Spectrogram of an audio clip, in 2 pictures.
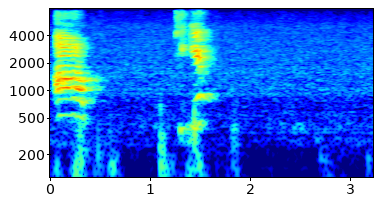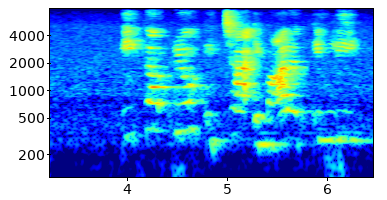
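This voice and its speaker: Woman teacher, very high voice, patient step-by-step explainer; distant mic in an echoey room with loud noise. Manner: explains step by step, often checks in with "thik hai". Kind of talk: classroom grammar lesson.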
